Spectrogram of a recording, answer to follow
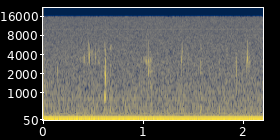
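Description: A person chewing a mouthful of curry, with a few short wet mouth clicks, over a steady low hum.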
